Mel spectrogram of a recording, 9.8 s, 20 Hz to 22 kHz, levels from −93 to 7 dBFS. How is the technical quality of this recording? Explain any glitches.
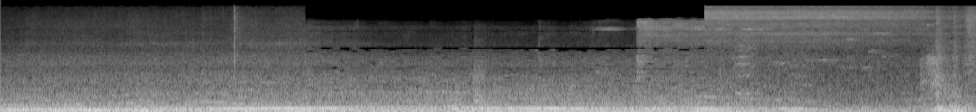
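The recording has one clear fault, a drop to a lower-quality stream in the middle.

From 3.05 s to 7.05 s the adaptive stream is at a lower bitrate. The connection slowed, so the player switched to a leaner encoding without pausing. The change is abrupt, with no gap. Nothing is heard above 10.5 kHz. What treble remains sounds synthetic, and codec artefacts thicken. The sound points to a very low-rate HE-AAC stream, roughly 12 kbit/s. Full quality returns at 7.05 s.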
